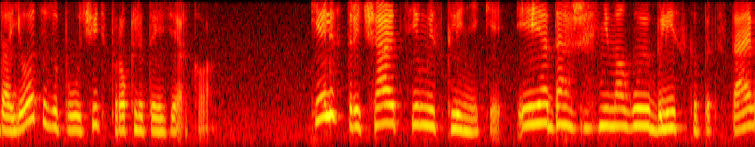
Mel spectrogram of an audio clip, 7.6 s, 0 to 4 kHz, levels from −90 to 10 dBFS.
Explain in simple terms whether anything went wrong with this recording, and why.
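Nothing went wrong with this speech recording. It carries the muffled, narrow sound of an ordinary phone call because the call path passes nothing above about 4 kHz, and that is normal.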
